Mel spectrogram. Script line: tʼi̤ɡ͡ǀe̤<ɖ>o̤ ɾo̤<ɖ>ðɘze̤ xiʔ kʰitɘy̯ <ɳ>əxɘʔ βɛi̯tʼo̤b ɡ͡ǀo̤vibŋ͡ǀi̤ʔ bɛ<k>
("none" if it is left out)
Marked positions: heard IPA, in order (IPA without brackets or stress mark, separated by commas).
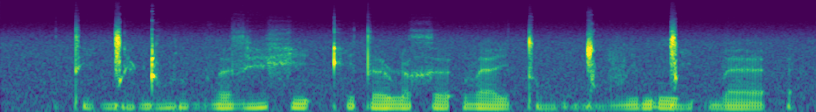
ɖ, b, ɳ, ʔ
